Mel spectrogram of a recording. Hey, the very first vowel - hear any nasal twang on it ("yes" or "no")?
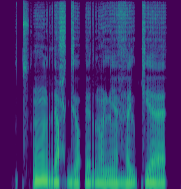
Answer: yes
